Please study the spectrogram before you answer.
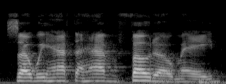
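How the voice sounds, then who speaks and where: A man's voice: a little high, normal speed, a bit bright. A man speaking as an author in casual, conversational commentary.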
